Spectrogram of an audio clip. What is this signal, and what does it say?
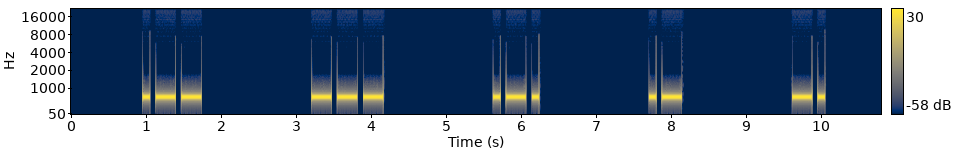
Morse code, heard as a keyed tone, about 14 wpm, spaced as for 5 wpm, 680 Hz. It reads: WORAN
